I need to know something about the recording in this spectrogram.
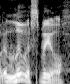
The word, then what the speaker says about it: Louisville: like people saying Lou Louisville it's Louisville Louisville it's Louisville people Louisville it's not Louisville Louisville Louisville Louisville the proper way to say Louisville is Louisville not Louis I've got a daughter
